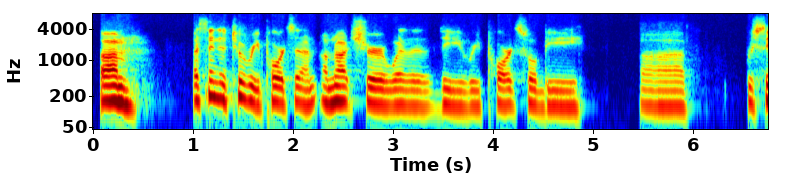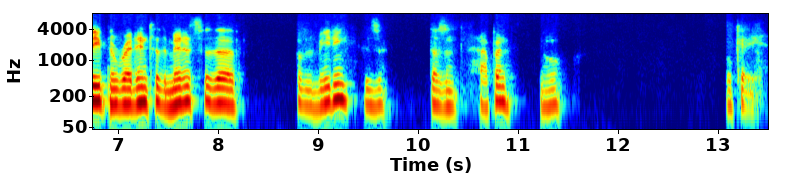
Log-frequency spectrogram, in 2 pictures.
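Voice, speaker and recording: A hoarse man speaks at a council delegation table, stumbling over fillers and restarts as he reads from prepared notes. The sound is tinny and phone-like with a dry, close feel. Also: mid-range voice, dry recording. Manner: hesitant, many fillers and restarts. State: losing his voice. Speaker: resident delegate addressing council. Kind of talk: formal public delegation, partly read aloud. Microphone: table microphone.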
